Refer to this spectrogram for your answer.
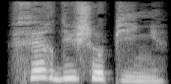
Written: Faire du shopping

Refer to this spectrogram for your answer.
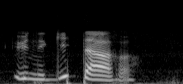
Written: Une guitare

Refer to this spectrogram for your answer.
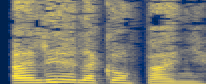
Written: Aller a la campagne

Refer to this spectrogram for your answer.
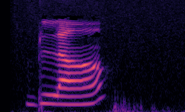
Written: Blin

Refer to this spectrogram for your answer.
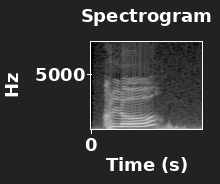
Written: Clo

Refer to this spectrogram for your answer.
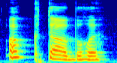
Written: Octobre

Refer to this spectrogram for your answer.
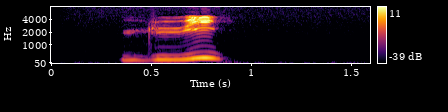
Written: Lui

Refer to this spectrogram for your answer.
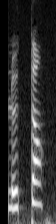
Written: Le temps

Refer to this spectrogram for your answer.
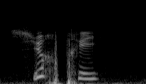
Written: surpris

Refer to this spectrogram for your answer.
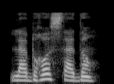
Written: La brosse a dents

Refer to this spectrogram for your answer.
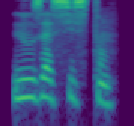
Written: nous assistons

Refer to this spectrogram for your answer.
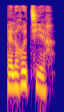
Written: elles retirent

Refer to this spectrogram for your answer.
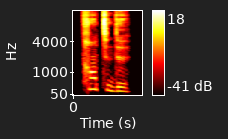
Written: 32

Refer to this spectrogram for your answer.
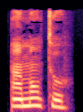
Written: Un manteau

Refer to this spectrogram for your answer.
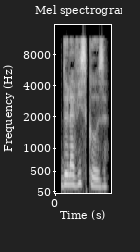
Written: De la viscose

